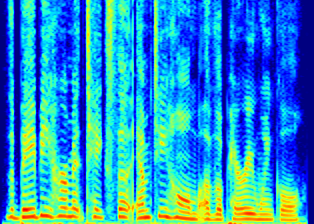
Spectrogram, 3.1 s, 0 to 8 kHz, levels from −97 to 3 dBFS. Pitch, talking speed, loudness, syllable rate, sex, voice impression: 230 Hz, 190 wpm, -17 LUFS, 5.7 syllables/s, female, feminine, slightly adult-like, slightly powerful, slightly clear, slightly intellectual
